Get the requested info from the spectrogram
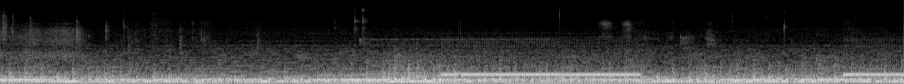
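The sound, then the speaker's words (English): A phone line's ringback tone on a phone call put on speaker sounds twice, each a steady two-second electronic purr separated by a pause, over a constant low rumbling background hum. “There we go. It's ringing at least.”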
